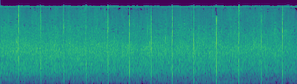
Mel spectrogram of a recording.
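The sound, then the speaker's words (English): Applause welcoming guests at a church service. A steady run of about thirteen sharp, evenly spaced claps stands out above a softer, continuous bed of clapping. “If The Bridge is your home church, can we put our hands together this morning and welcome all of our guests today?”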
